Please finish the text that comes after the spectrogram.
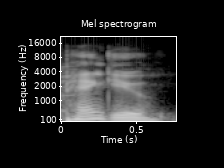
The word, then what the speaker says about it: Pang: I think it was Pang. It's like Chang, right?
